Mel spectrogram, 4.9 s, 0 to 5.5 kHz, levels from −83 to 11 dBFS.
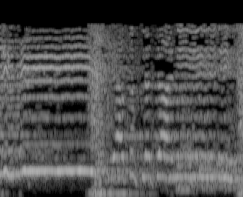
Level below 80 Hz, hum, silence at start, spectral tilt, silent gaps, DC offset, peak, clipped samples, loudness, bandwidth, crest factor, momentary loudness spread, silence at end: -42 dBFS; none; 0 s; -8 dB/octave; none; under 0.1%; -10 dBFS; under 0.1%; -23 LUFS; 4.1 kHz; 14 dB; 6 LU; 0 s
